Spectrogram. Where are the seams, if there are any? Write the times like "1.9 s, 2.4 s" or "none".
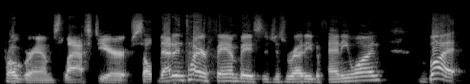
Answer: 1.5 s, 3.3 s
